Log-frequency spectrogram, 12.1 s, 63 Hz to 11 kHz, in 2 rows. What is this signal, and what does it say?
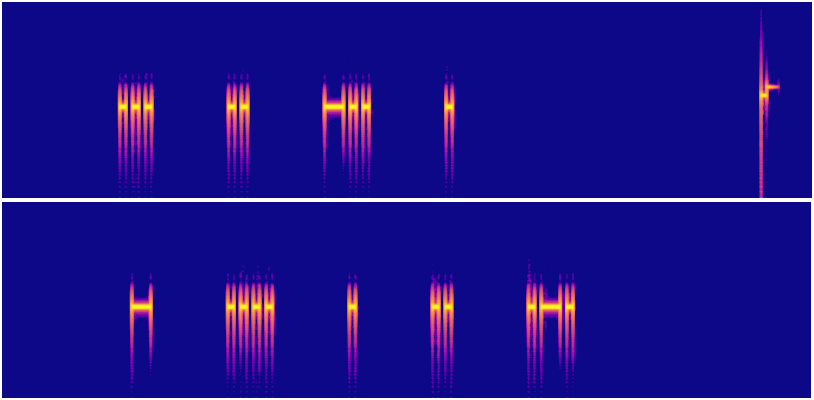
Morse code, heard as a keyed tone, about 25 wpm, spaced as for 12 wpm, 700 Hz. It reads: SIDE THEIR
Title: 4x Character Spacing - Top 100 Words - 25wpm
